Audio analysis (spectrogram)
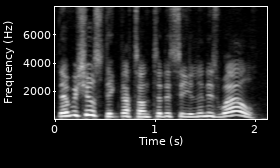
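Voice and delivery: high instructing monkey; high brisk monkey foreman; bossy monkey. A narrator's reading. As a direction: plan it out quickly. Mugglewump's orders.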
